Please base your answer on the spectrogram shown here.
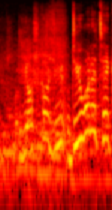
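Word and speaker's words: Joško: Correct pronunciation is? Josko. Josko.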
